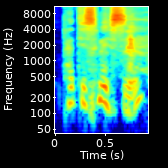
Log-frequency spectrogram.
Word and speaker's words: 패티 스미스: 70년대부터 이제 존 레넌이라든지 뭐 브루스 스프링스틴 또 뭐 패티 페이 패티 페이 패티 스미스.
